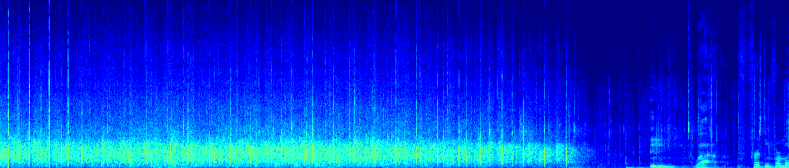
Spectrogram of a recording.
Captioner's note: applause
